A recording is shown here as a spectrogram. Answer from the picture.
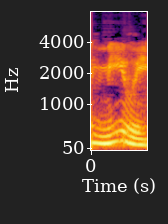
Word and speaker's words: Melee: He said Giga Bowser, and then you said Melee. The announcer says Melee. He doesn't say Melee. So then why do you say Melee? Because it's pronounced Melee.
